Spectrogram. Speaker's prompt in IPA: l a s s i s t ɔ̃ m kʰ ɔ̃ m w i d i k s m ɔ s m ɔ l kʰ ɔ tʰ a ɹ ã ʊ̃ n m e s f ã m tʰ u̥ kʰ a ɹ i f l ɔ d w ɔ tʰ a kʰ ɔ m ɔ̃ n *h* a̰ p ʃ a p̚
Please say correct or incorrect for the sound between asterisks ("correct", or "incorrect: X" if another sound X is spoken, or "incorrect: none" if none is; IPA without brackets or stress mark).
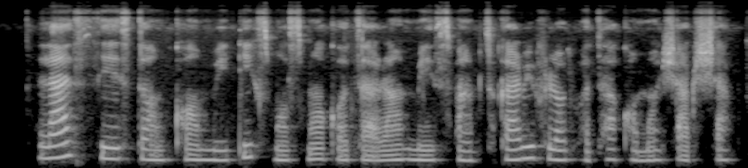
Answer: incorrect: ʃ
